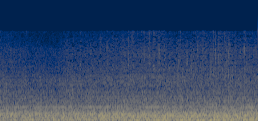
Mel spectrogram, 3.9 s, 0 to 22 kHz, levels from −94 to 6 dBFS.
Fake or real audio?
real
